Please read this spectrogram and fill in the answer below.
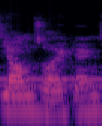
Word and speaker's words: Jomsviking: Jomsviking, I think. Jomsviking. Because I know in Norse, J's or Y's. J's are like Y sounding. Yeah, it's Jomsviking.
